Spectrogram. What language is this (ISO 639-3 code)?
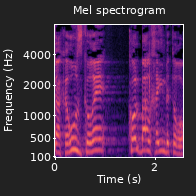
heb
